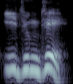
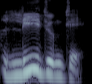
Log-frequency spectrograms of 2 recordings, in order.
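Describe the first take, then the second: First: The name begins without an L sound. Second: The name begins with an L sound. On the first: The speaker calls it right. "you're not supposed to pronounce the L" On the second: The speaker calls it wrong.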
